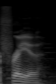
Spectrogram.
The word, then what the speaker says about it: Freja: Yes, I'm Freja. I'm gonna call her Freya because, like, the J is pronounced like.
